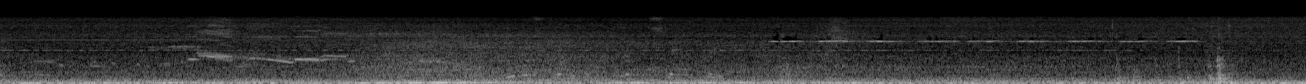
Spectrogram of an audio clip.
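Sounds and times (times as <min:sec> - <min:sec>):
high-pitched squeal: 0:00.0 - 0:05.3
train rumbling: 0:00.0 - 0:13.0.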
